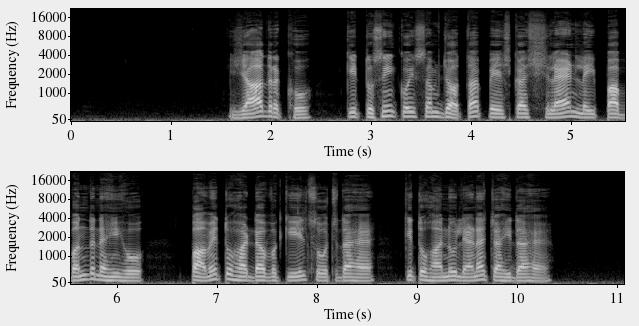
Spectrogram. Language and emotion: Punjabi, neutral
